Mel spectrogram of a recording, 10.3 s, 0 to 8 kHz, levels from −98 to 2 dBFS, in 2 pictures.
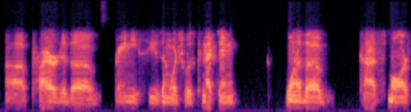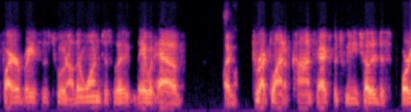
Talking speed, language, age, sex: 210 wpm, English, 30-49, male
